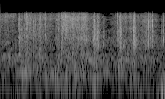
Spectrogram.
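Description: Sheets of an exam paper rustling and crackling as a page is lifted and turned over by hand.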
